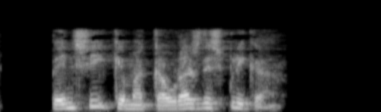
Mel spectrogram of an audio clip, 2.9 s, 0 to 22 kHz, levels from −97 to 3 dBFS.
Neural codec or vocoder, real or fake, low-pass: none; real; 7.2 kHz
